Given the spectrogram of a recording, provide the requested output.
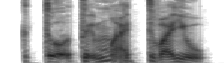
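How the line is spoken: Squeak. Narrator (Russian): пискнул он

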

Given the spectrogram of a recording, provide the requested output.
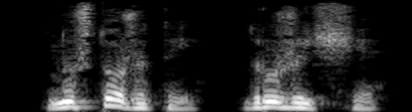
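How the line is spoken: Soft gentle voice. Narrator (Russian): мягко проговорил я

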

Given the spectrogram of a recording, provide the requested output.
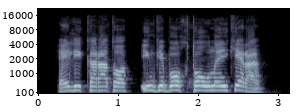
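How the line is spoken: Chanting. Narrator (Russian): нараспев читала Шамара

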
